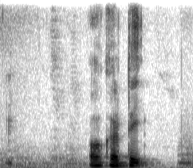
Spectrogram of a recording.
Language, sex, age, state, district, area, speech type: Telugu, male, 18-30, Telangana, Mancherial, rural, read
